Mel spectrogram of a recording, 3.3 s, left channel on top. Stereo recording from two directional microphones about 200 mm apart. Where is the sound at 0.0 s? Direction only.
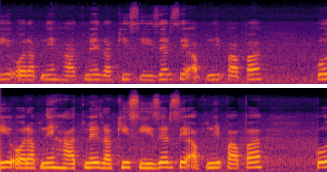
40° right (ahead or behind).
